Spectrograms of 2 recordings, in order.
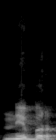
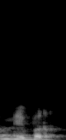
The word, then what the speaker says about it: neighbour: इसमें शुड बोलो, इसको नेबर बोलो, क्या बोलोगे इसको, नेबर। नेबर माने पड़ोसी होता है। इसमें GH साइलेंट है, स्पेलिंग थोड़ा ध्यान रखना, NEIGHBOUR, नेबर, पड़ोसी, बहुत मोस्ट स्पेलिंग है इसकी।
